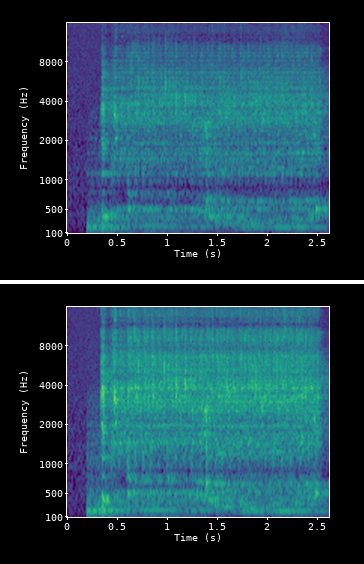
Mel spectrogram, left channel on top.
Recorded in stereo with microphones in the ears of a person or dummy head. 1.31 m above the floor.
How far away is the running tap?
About 1.0 m.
